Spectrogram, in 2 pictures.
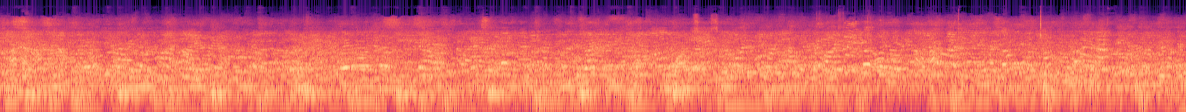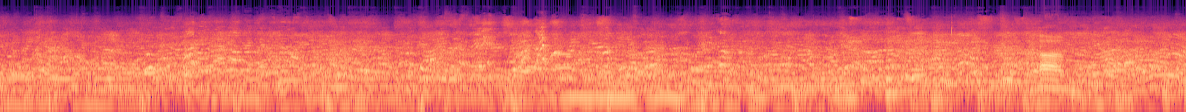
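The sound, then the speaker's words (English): Dense crowd chatter in a packed venue fills the whole stretch, many overlapping voices at a steady, loud level, with occasional bright clinks of beer glasses and people drinking poking through the murmur. “You get to hear crowds, you get to hear background sounds, you get to hear beers, glasses, clinking, people drinking, loud and crazy.”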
